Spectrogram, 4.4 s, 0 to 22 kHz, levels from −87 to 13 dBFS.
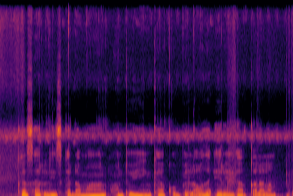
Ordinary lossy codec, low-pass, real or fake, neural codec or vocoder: none; none; real; none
